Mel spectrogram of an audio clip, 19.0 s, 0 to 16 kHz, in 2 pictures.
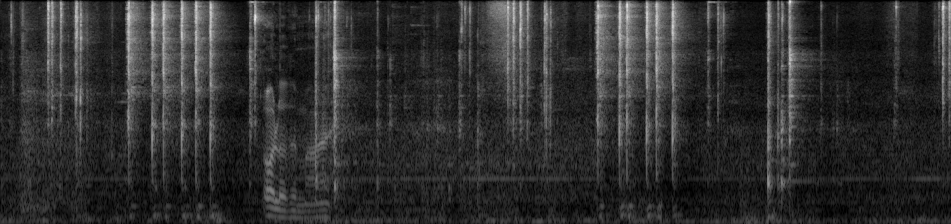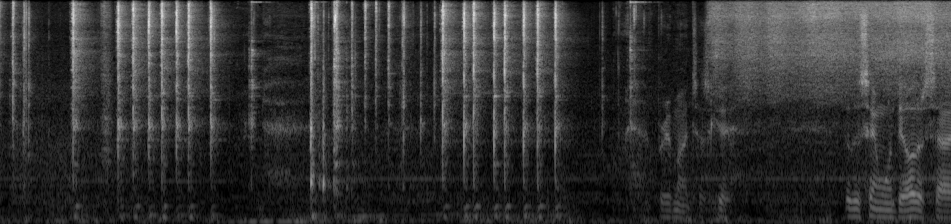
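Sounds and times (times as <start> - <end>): ratchet wrench clicking: 0.5 - 4.0, 4.6 - 8.3, 8.9 - 16.0.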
